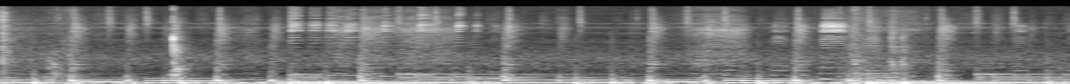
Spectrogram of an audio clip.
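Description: Recorded music with a bass line and guitar playing through a DIY synth amp module and a pair of small speakers, working normally again.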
